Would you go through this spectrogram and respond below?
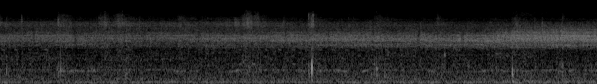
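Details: A chorus of northern dusk-singing cicadas (Tibicen auletes) at dusk in Lakewood, New Jersey, on July 28, 2009, gives a steady, high, hissing drone that swells toward the end.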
